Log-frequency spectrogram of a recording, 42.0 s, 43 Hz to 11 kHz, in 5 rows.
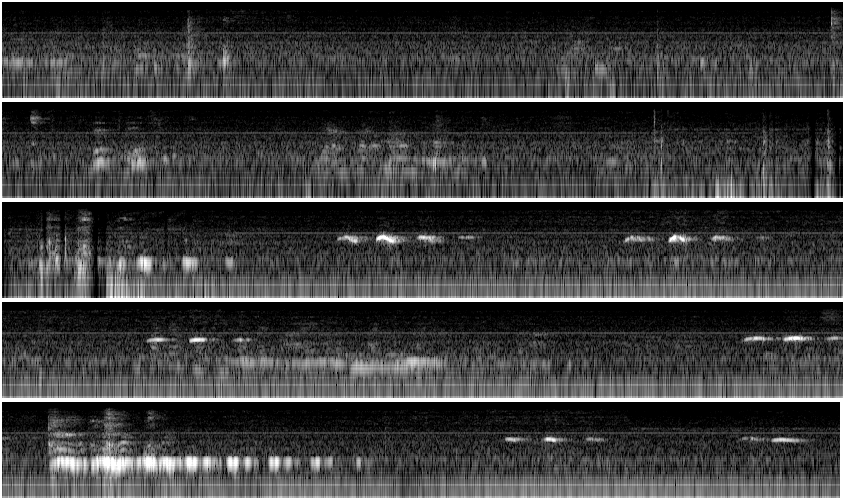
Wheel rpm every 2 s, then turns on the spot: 0, 0, 0, 0, 0, 0, 0, 0, 0, 0, 0, 0, 0, 0, 0, 0, 0, 0, 0, 0, 0.
none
